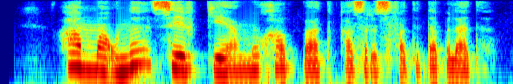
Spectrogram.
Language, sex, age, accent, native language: Uzbek, female, 18-24, Farg'ona, Uzbek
